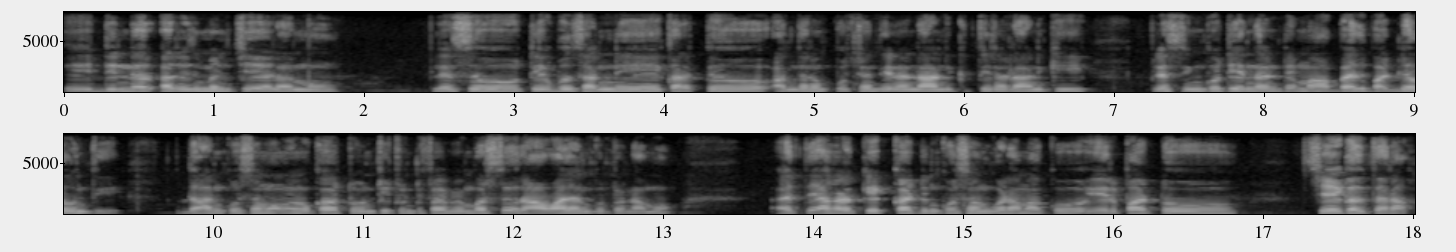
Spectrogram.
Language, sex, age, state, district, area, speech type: Telugu, male, 45-60, Telangana, Ranga Reddy, rural, spontaneous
